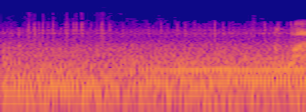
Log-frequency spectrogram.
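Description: A Ford Mustang engine in a racing video game, a steady, sustained drone under throttle that rises slightly in pitch toward the end, loud and close.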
